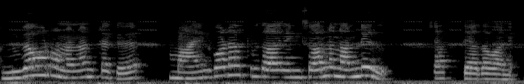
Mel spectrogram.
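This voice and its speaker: A man voicing a sharp-tongued young woman in a comic cartoon, scolding and bickering. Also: extremely high pitch, fairly quick, slight background noise. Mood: scornful.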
